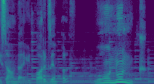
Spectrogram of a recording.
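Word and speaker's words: Wohnung: For example वोनुन्क, वो नुन, और जब भी एच हा जो आपका बीच में है वो हम नहीं प्रोनाउंस करते।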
